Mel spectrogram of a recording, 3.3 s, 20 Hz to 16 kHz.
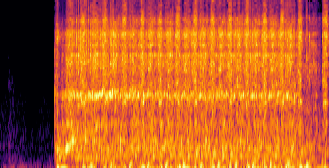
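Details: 10 HP Briggs and Stratton petrol engine with new spark plug and coil, spark present, fuel reaching carb, cranked on choke: rapid uneven chuffing for about three seconds, never catches; won't start, fires only with petrol poured in, cause unknown.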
